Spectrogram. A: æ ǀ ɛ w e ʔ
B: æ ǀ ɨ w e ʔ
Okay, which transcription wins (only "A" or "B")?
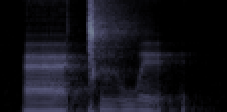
B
